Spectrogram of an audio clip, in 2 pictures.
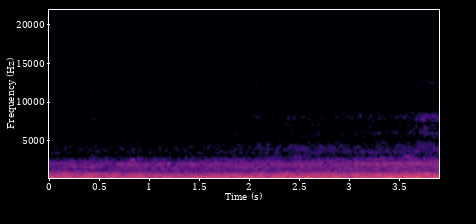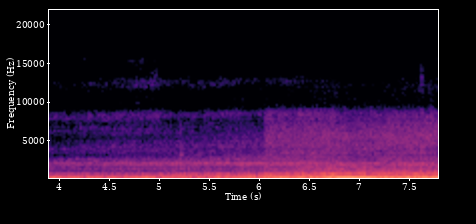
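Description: DB Class 101 electric locomotive hauling Intercity coaches approaching and coming alongside, its rumble growing steadily louder. A low steady hum comes in about halfway through and is loudest near the end.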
